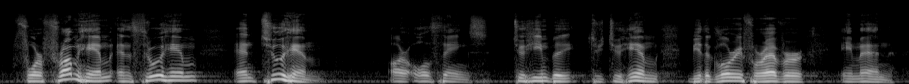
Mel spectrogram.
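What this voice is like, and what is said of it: Slight foreign accent in English. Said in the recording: “hear a hint of accent in my English, you're absolutely correct ... Soviet Union is where I came from originally”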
